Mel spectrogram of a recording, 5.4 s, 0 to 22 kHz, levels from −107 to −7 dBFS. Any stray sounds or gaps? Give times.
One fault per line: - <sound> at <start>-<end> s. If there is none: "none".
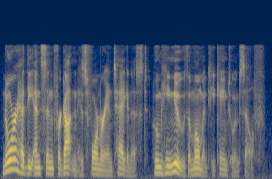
none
